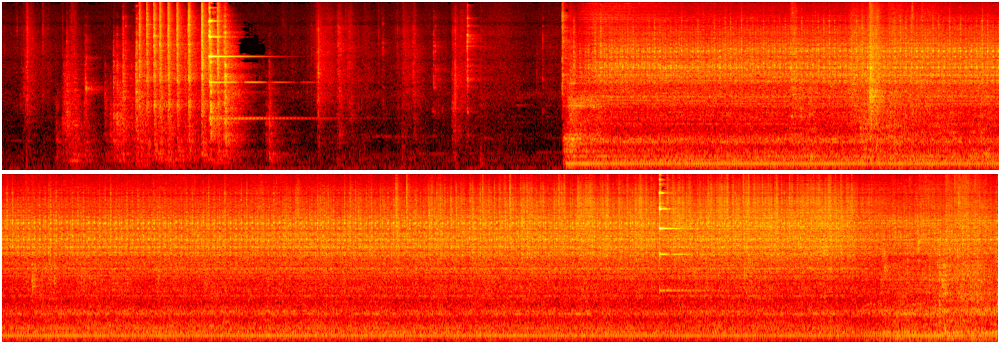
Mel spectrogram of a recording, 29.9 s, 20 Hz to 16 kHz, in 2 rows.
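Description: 1939 Bennett 541 gas pump's electric motor switching on about eight seconds in and running with a steady hum as the pump delivers diesel fuel through its nozzle. Before it starts there are light clicks and rattles, and a bell dings twice, once before the motor starts and once while it runs.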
